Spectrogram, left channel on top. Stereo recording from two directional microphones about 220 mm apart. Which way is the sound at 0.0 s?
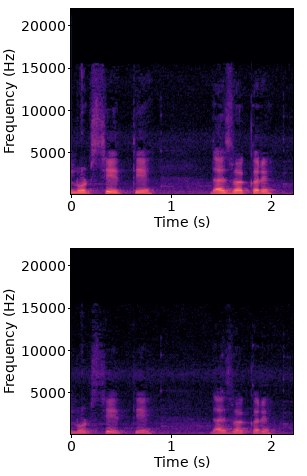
30° left (ahead or behind).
